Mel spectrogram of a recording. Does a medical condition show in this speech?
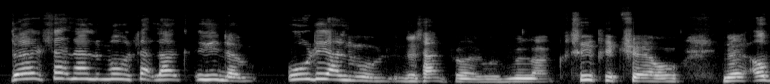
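Yes: cerebral palsy; ataxic type.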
